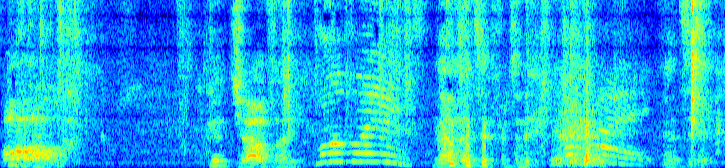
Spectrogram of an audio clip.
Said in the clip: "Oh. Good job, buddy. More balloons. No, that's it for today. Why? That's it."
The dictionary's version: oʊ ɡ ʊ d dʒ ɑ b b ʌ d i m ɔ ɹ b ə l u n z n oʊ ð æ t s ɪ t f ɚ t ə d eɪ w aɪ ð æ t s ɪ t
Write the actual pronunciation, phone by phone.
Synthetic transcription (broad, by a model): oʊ ɡ ʊ d dʒ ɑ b b ʌ d i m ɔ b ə ɪ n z n oʊ ð æ t s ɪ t f ɚ t ə d eɪ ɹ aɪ ð æ t s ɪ t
